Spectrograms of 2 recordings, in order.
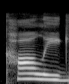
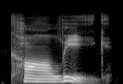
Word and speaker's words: colleague: People often say colleague. You. The u e at the end is completely silent. It is pronounced colleague.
